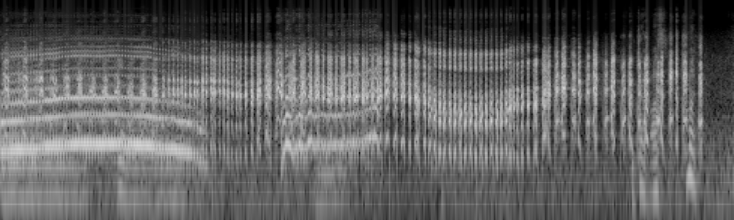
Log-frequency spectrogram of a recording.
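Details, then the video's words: Kookaburra laughing at Croc World: opens with drawn-out, harmonic rising hoots, then breaks into fast, rolling cackles that quicken and turn into sharp staccato chuckles, trailing off near the end. "Kookaburra LAUGHING!"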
